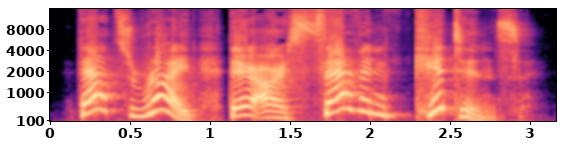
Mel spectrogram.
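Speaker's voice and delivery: loud, joyful, excited, high exclamation. Benji answers Ray's question about the kittens, loud and joyful. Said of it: "repeated Benji loudly and joyfully".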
